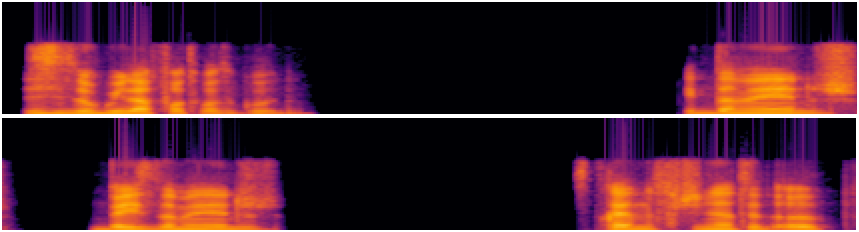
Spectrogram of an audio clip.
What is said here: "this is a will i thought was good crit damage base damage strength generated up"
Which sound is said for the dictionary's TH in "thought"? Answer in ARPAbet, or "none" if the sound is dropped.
F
